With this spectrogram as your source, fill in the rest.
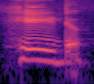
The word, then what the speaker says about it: head: तो यहाँ पे आपको दिख रहा होगा EA, तो इसे A में प्रोनाउंस किए तो हो गया डेड। HEAD, हेड।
